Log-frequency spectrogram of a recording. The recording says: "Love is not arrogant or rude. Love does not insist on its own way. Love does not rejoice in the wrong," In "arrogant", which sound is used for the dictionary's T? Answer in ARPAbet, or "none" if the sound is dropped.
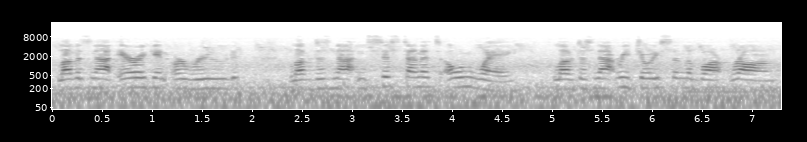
T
